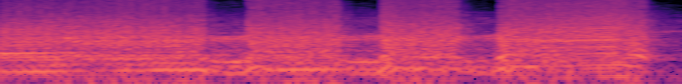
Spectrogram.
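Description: A car engine revs hard and loud, its roar dipping briefly a few times like quick gear shifts before surging again, with no voices present.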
